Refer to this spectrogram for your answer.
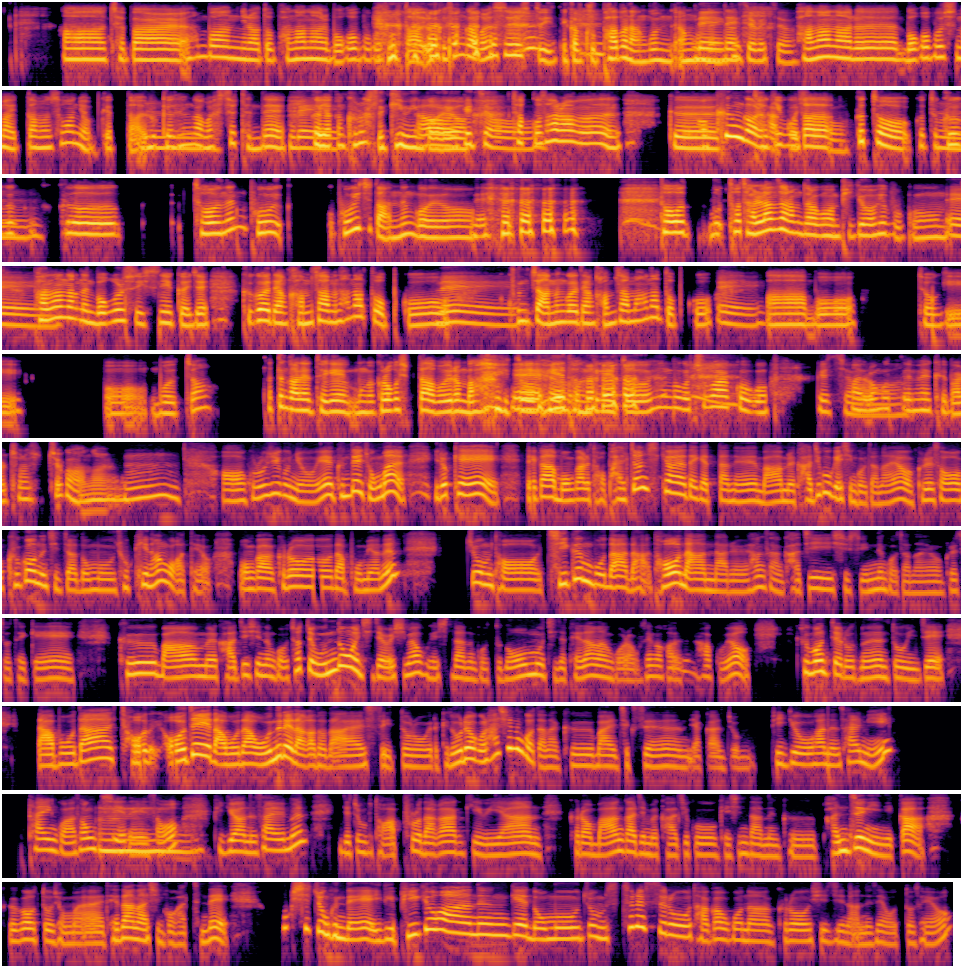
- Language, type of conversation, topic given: Korean, advice, 다른 사람의 삶과 성취를 자꾸 비교하는 습관을 어떻게 멈출 수 있을까요?
- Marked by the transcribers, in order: laugh; laughing while speaking: "그런 느낌인 거예요"; other background noise; laugh; tapping; laughing while speaking: "마음이"; laugh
